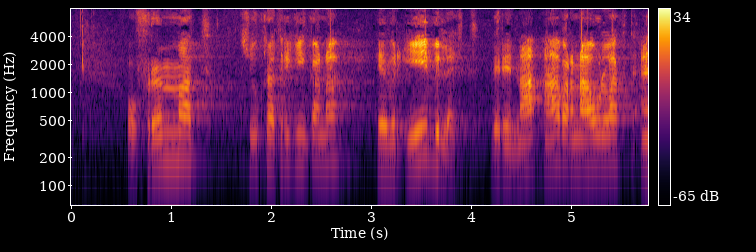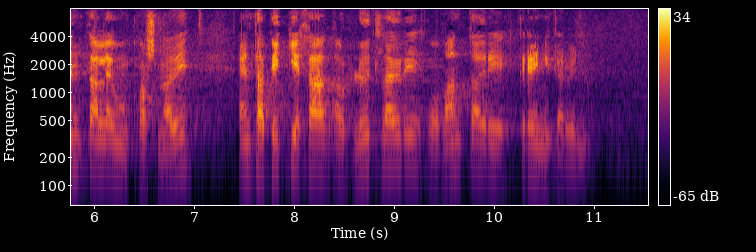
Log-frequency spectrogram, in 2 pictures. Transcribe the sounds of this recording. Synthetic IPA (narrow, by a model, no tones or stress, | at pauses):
ɔɣfɾʏmːat̪ | sjuːkʰɾat̪ʰɾiciŋkanːahɛvʏɾɪːvɪlejxt̪vɛːɾɪaːvaɾnaːwlaxt̪ɛnt̪alɛːɣʏmkʰɔst̪naðɪɛnt̪apɪcːɪθaðawl̥ʏːt̪laɣɾɪɔɣvant̪aðɾɪkɾeːjniŋkaɾvɪnːʏm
